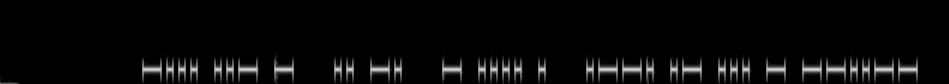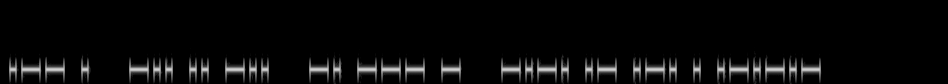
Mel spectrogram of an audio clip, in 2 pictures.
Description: Morse code, heard as a keyed tone, about 20 wpm, 700 Hz. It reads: BUT IN THE PAST, WE DID NOT CARE.
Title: Sentences from Top 1000 Words - Review Part 3 - 20wpm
